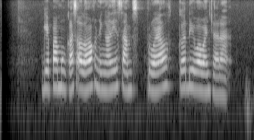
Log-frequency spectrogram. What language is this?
Sundanese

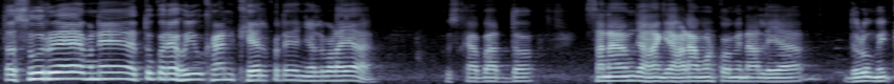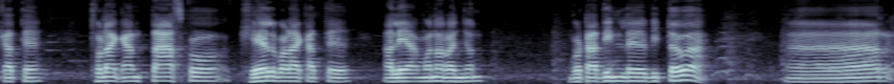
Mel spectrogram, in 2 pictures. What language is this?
Santali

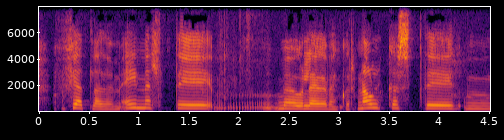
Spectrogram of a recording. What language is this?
Icelandic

